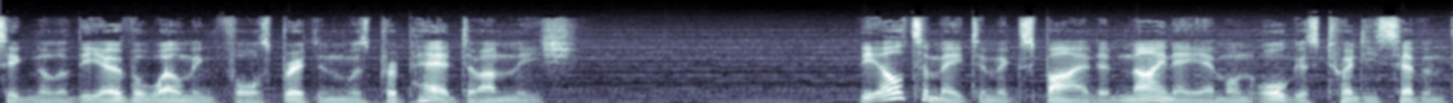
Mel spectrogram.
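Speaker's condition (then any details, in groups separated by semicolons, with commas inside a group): No condition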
